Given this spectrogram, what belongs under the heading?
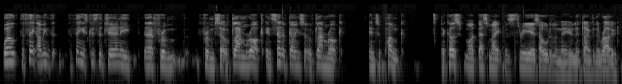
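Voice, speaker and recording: A man's voice: medium pitch, normal speed. A man in his sixties with a southern English home counties accent, chatting casually and reminiscing, often repeating words as he starts a sentence. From born in Scotland, grew up in Berkshire, England. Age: 60s. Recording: dull, muffled lo-fi sound.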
